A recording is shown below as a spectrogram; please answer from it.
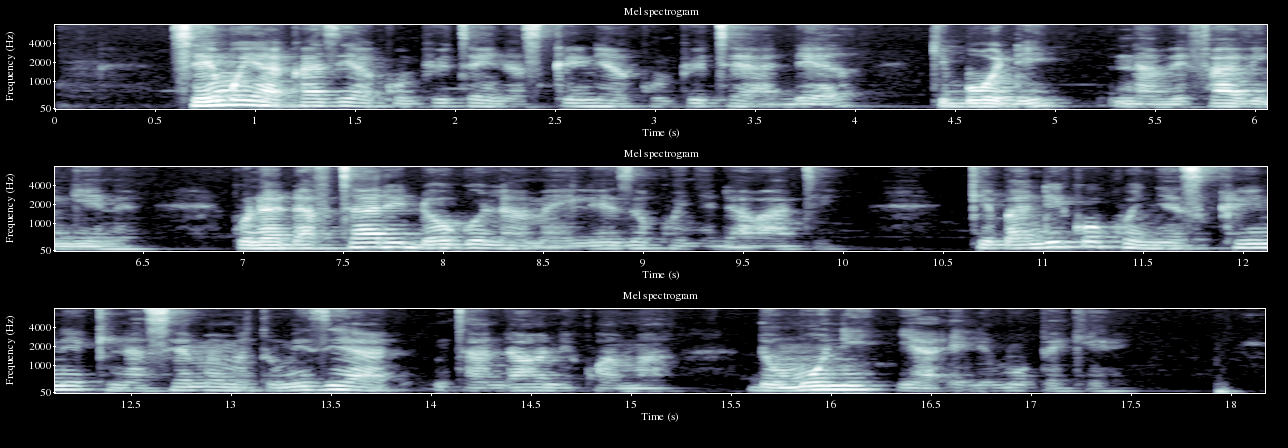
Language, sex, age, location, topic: Swahili, male, 18-24, Kisii, education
